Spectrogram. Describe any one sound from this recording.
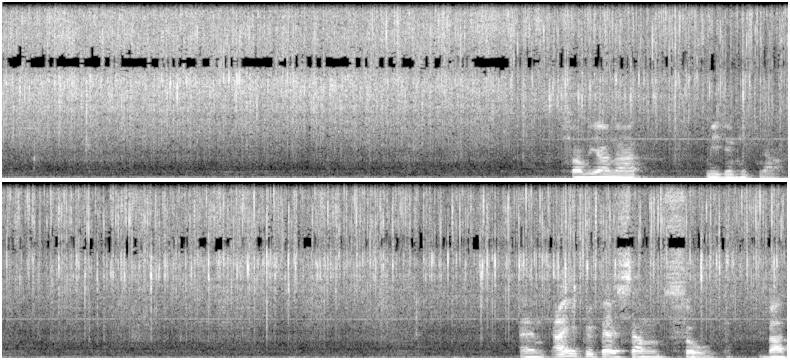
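Butter sizzles and crackles steadily in a hot pan.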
